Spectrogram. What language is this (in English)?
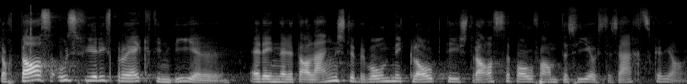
Swiss German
